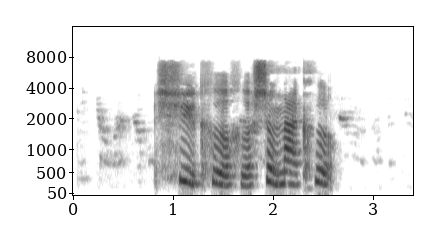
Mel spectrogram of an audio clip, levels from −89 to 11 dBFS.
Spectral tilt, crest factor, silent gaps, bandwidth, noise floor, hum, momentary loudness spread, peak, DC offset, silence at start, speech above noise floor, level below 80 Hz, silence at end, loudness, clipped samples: -1 dB/octave; 18 dB; none; 7.8 kHz; -68 dBFS; none; 8 LU; -2 dBFS; under 0.1%; 0.85 s; 51 dB; -66 dBFS; 0.7 s; -17 LUFS; under 0.1%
